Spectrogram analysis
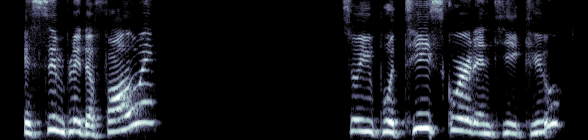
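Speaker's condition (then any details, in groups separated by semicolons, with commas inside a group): No condition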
